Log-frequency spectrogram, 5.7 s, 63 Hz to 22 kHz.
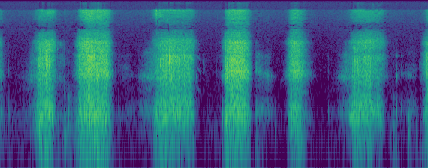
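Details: Person with a common cold on day 3, caught from a cousin, unable to stop sneezing: six forceful wet sneezes in quick succession, some with a brief inward breath before; repeated wet cold sneezing.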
